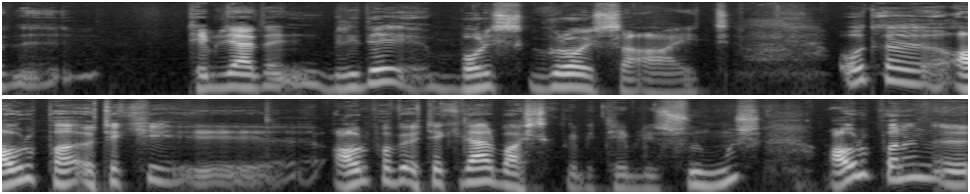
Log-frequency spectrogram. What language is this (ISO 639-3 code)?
tur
